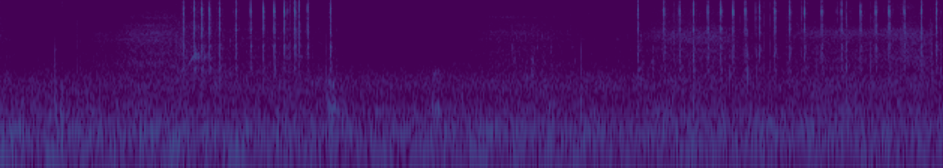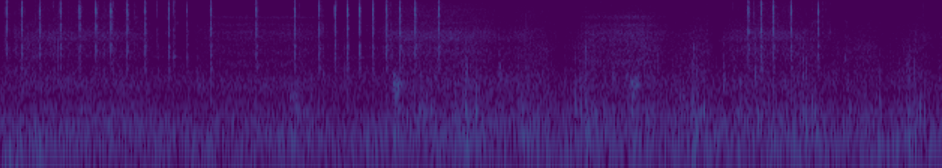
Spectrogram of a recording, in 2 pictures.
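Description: Fishing reel being cranked, its gears clicking rapidly in three bursts: a short one about a second in, a longer run of several seconds in the middle, and a brief one near the end, as line is reeled in.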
